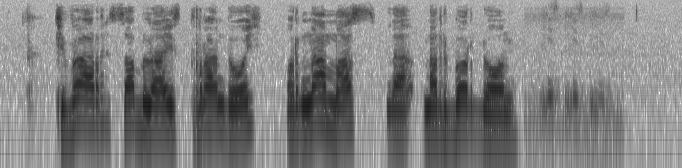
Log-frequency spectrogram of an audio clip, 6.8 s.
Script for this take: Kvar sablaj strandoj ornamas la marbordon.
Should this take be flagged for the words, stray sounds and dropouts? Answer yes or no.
yes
